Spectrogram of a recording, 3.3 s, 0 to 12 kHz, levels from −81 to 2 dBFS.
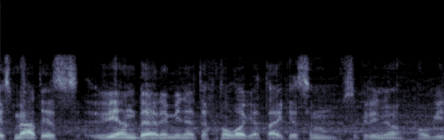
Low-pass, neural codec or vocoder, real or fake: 7.2 kHz; codec, 16 kHz, 16 kbps, FreqCodec, smaller model; fake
